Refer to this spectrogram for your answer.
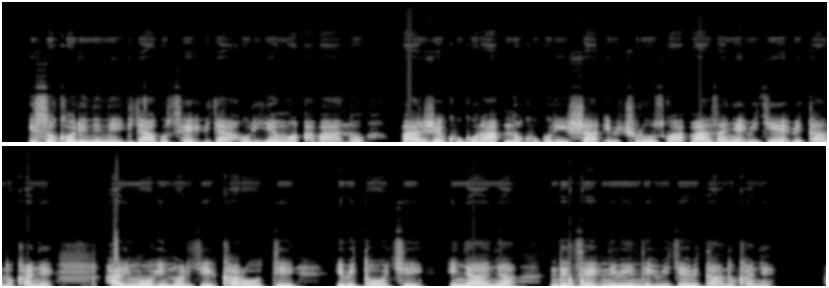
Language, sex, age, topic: Kinyarwanda, male, 18-24, finance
